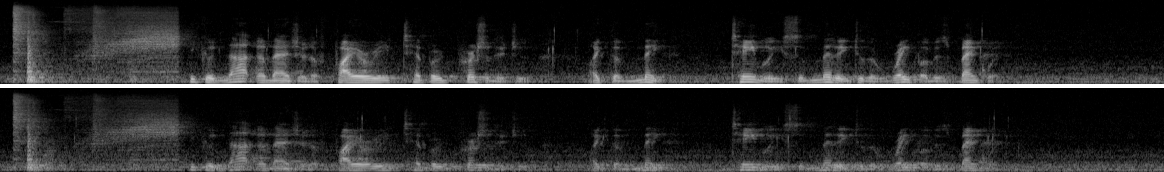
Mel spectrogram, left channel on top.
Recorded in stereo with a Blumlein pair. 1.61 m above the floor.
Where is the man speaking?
30° left, 1.0 m.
